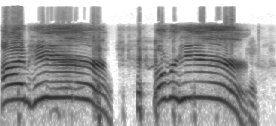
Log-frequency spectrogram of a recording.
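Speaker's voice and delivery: very high, slow, drawn-out calling holler. Speaker retells calling out when others thought they weren't there: retelling a yell. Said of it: "I'm yelling".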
